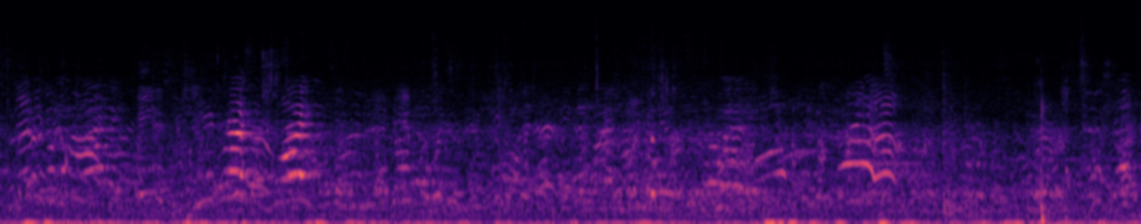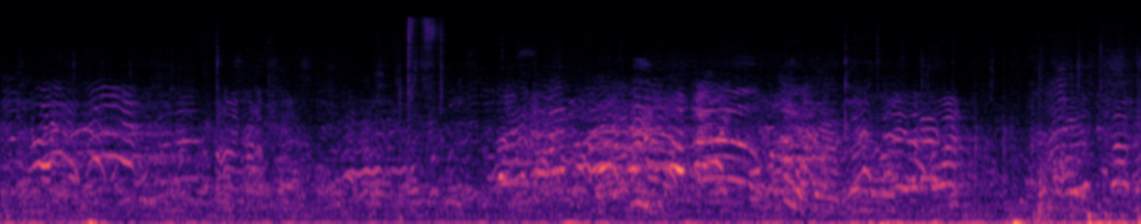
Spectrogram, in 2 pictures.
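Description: A crowd of spectators cheers and shouts from the stands outdoors.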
